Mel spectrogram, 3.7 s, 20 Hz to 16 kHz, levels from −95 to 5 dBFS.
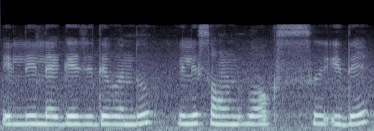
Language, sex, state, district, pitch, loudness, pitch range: Kannada, female, Karnataka, Bidar, 225 Hz, -14 LUFS, 220-230 Hz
